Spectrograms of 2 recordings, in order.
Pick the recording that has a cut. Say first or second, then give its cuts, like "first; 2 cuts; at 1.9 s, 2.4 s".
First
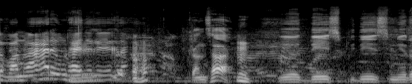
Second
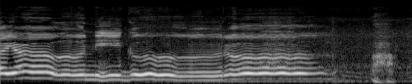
first; 1 cut; at 1.1 s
